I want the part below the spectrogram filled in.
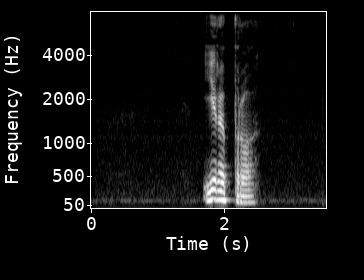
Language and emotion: Russian, neutral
